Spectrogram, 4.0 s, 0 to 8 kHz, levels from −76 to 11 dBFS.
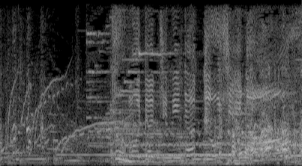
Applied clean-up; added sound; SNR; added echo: none; none; none; none.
